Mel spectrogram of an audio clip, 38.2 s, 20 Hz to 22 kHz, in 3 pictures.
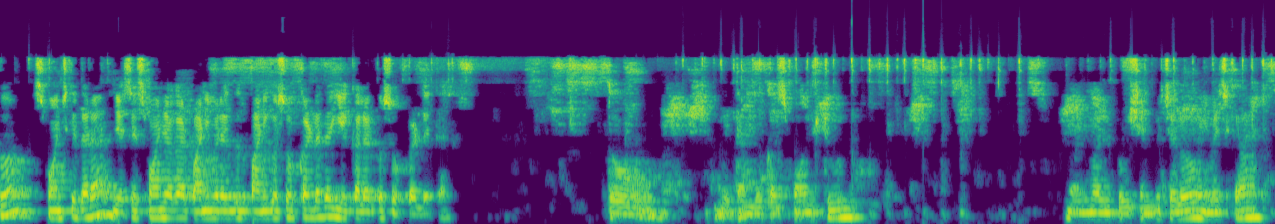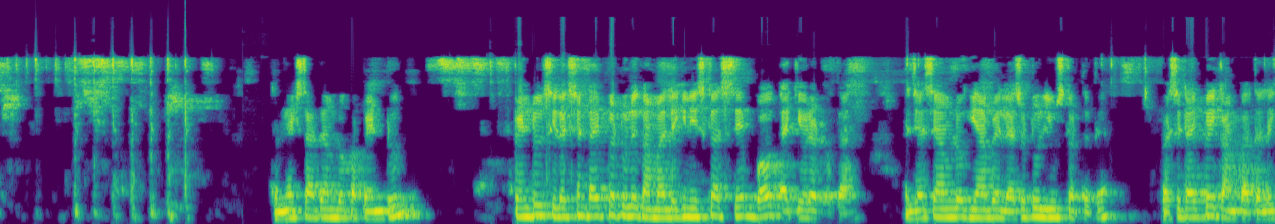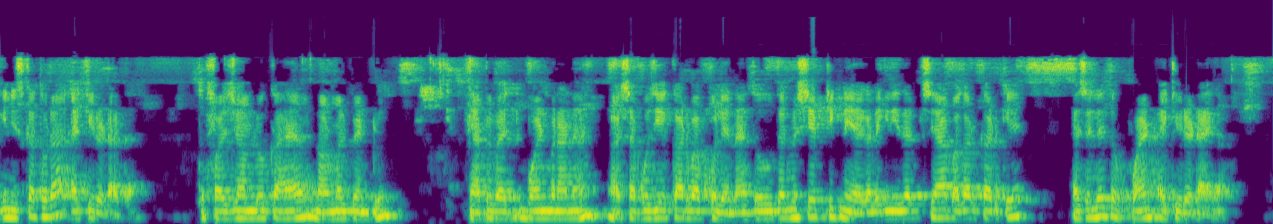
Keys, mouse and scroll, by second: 6.9 ctrl+z, 7.1 ctrl+z, 7.3 ctrl+z, 7.5 ctrl+z, 7.7 ctrl+z, 7.8 ctrl+z, 8.0 ctrl+z, 8.2 ctrl+z, 8.4 ctrl+z, 8.6 ctrl+z, 8.7-9.1 typing, 9.7 ctrl+z, 10.0 ctrl+z, 12.7 ctrl+z, 15.1 right click, 15.9 click, 22.1 right click, 28.8-38.2 drag.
